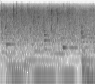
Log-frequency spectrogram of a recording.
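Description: Steady light rain patters outside a window in Yangzhou, China, heard from a window seat during morning tea, a soft, continuous hiss with scattered drops and a low hum underneath; no one speaks.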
